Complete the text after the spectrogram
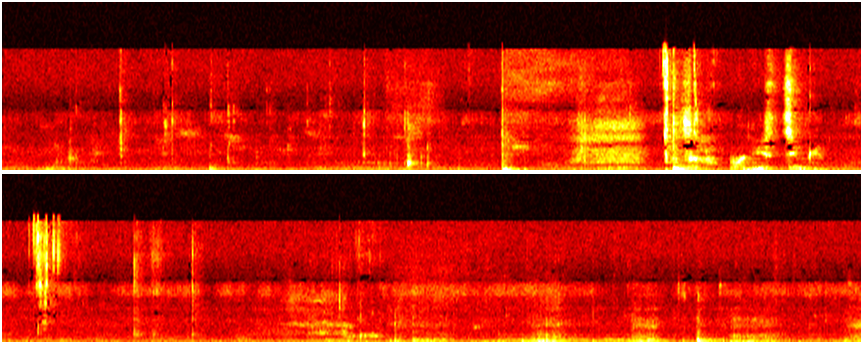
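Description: A young woman chews with her mouth closed, making soft smacking sounds.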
